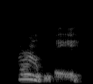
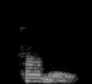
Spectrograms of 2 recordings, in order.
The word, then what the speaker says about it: Thrombey: Sounds right to me, based on what Thrombey. I see. Thrombey. It's Thrombey. That's awesome. Cool. Sorry. – Trombley. – It's not Trombley.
